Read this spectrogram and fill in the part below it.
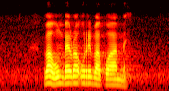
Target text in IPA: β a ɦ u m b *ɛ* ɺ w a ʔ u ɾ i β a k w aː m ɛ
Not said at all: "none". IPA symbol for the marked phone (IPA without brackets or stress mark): ɛ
